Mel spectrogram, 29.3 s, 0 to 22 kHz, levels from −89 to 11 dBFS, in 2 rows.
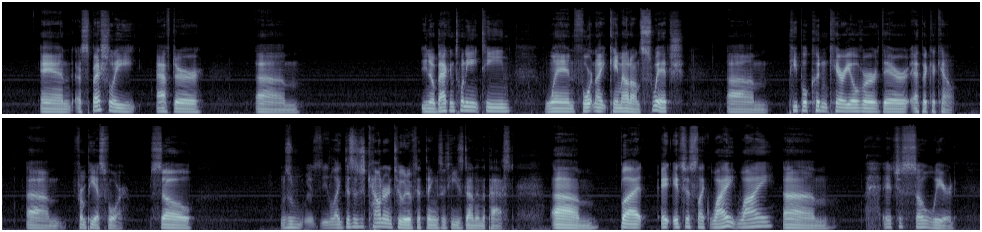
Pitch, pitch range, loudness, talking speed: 105 Hz, 95-125 Hz, -23 LUFS, 110 wpm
